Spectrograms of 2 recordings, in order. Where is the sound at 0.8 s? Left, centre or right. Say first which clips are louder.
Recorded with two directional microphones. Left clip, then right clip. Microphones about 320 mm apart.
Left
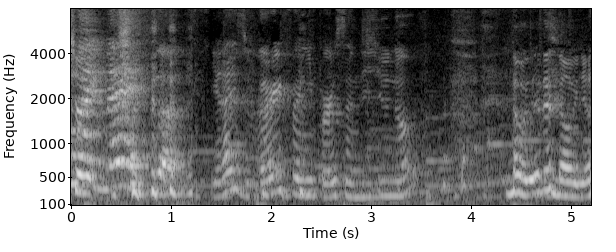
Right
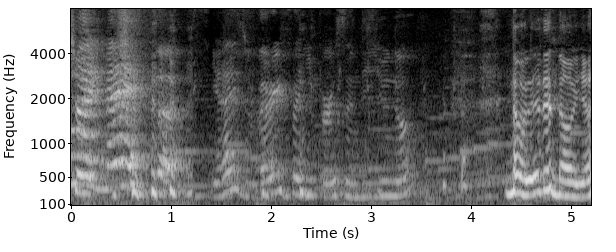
Left 3 dB; centre.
